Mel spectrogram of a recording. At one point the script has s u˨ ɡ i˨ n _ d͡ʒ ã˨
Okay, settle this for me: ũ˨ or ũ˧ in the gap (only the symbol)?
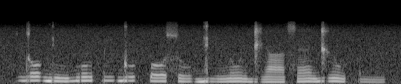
ũ˧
